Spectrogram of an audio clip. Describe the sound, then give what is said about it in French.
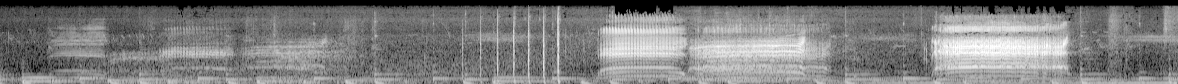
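A flock of about forty sheep on a small farm bleat loudly, calling over one another with quavering cries, the longest and strongest bleats rising near the middle and again toward the end. “voilà, petit élevage, on a une quarantaine de moutons.”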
